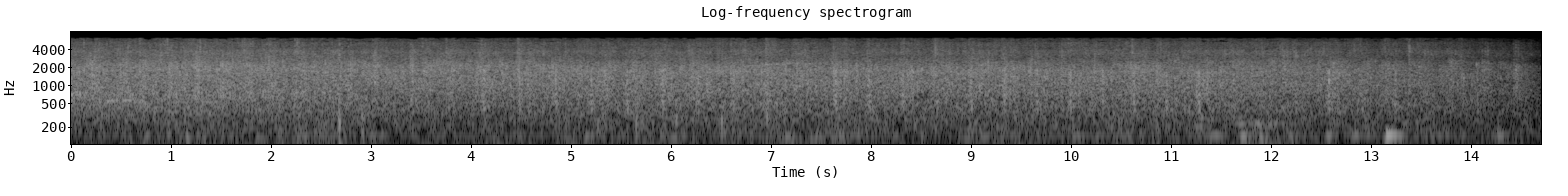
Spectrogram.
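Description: A church audience claps to welcome visiting guests, a sustained, even wash of applause that holds steady for a long stretch before tapering off at the end.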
